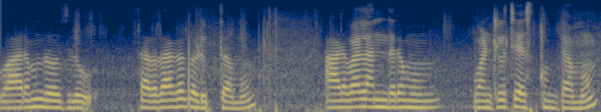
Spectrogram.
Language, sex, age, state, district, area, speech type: Telugu, female, 45-60, Andhra Pradesh, East Godavari, rural, spontaneous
